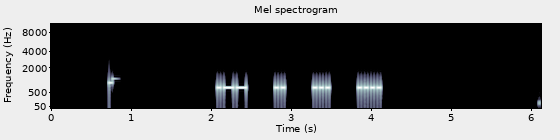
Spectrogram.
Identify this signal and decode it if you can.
Morse code, heard as a keyed tone, about 30 wpm, spaced as for 17 wpm, 700 Hz. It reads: WISH
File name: course / 30:10wpm / 115 Lesson 19f - Letter w - Words 30wpm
